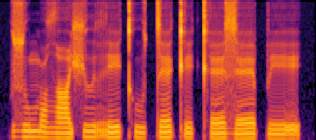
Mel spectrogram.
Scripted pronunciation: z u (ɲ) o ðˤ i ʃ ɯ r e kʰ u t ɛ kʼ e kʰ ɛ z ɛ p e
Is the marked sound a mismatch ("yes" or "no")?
yes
